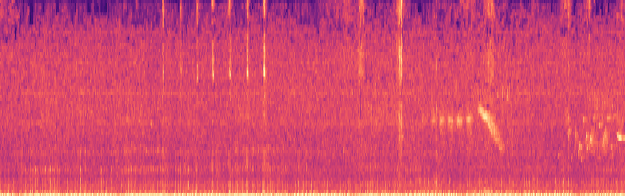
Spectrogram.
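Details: A neighbour's domestic cat purring while visiting a cottage garden in the English countryside: continuous deep, even rumble throughout, with a few faint high bird chirps over the top toward the end.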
